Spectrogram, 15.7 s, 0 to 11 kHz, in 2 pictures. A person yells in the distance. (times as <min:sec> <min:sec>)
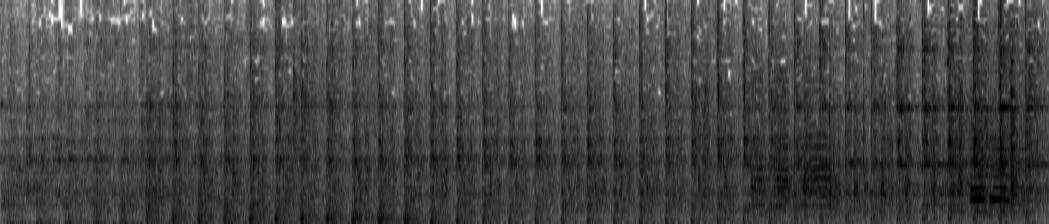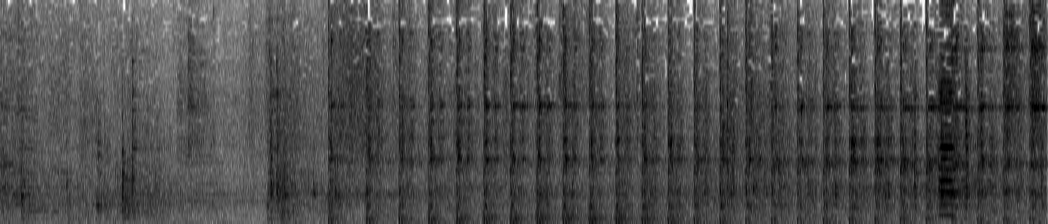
0:07.9 0:08.5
